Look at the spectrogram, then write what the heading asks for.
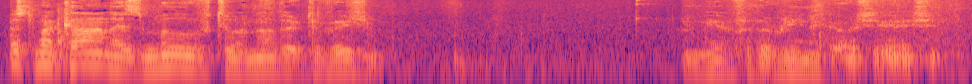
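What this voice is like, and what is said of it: Distinctive accent, hard to place. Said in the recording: “He's got a very distinctive accent, ... It's not, it's neither here nor there, but you'd recognise it.”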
